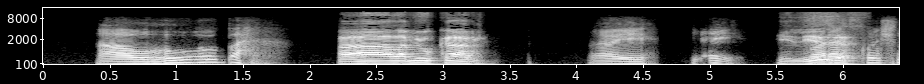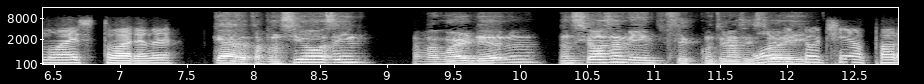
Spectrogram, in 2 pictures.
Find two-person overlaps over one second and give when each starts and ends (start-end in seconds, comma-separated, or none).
none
